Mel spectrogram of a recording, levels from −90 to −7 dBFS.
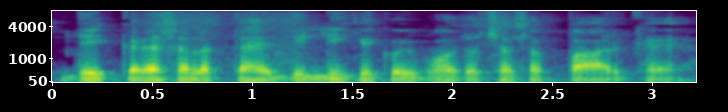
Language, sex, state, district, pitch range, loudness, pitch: Hindi, male, Delhi, New Delhi, 80-90 Hz, -19 LUFS, 85 Hz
